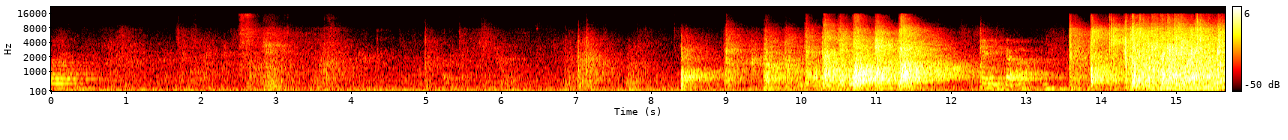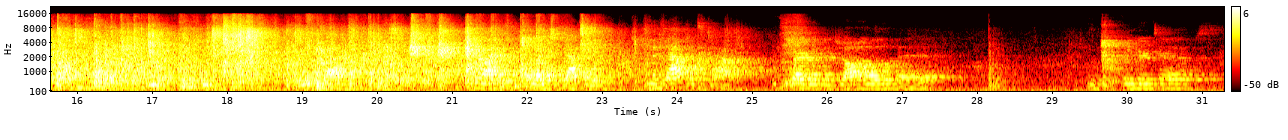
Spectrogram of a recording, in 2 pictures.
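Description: Loud rustling, crackling and bumping from a body-worn microphone being knocked about and handled. It builds from about eight seconds in, is loudest for about ten seconds and then dies away, with bits of speech before and after it.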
